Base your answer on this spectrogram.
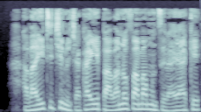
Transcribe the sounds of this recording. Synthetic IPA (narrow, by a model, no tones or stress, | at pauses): ɦaʋaitit͡ʃin̤ut͡ʃakaipaʋano̞fambamunziɾajaːke̞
